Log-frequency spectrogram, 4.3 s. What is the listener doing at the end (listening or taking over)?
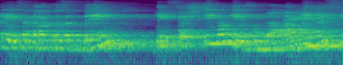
taking over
